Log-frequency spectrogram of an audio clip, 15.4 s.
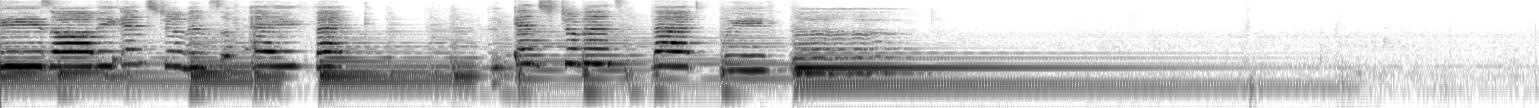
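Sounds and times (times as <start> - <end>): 
song with vocals: 0.0 - 3.7, 4.8 - 9.5.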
